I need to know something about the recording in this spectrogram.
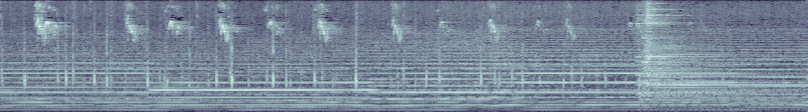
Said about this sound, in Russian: Возчик в рваном армяке, в лаптях, закрутил вожжами, и плохая лошаденка потащила шагом телегу из лавры в поле.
